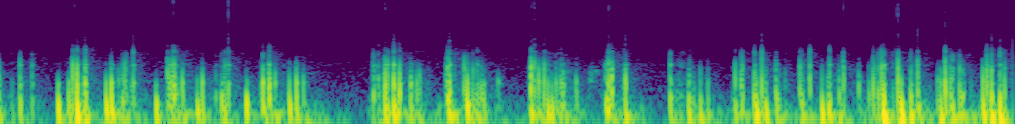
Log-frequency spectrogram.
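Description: Long nails tap and scratch the upper surface of a polyurethane foam squishy donut with an orange top. The result is rapid bursts of soft, muffled, deep thumps with almost no ring, coming in dense clusters separated by brief pauses.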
